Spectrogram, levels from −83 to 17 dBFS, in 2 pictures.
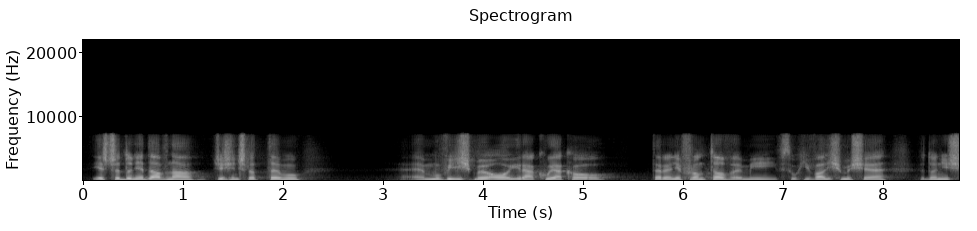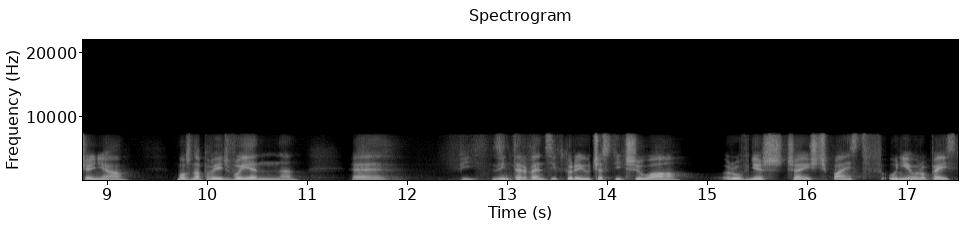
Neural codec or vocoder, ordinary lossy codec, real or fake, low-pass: codec, 16 kHz, about 1 kbps, DyCAST, with the encoder's durations; none; fake; 7.2 kHz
